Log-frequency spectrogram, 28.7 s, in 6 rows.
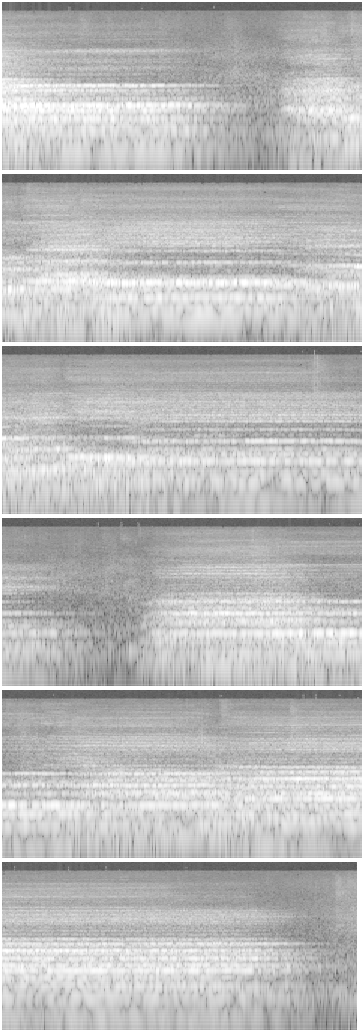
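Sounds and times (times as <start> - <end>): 
choir singing a chorale: 0.0 - 28.7.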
